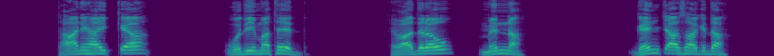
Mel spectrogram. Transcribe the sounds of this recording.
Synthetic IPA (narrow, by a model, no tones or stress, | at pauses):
t̪aːnɪɦɐjkʼːɪjaː | wʔɔd̪iːmɐt̪e̞ːd̪ːɐ | hɛwaːd̪ɪɾɐw | mɪnːɐ̰ | ɡɛnt͡ʃʼːɐːs̬aːɡɪd̪ɐ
